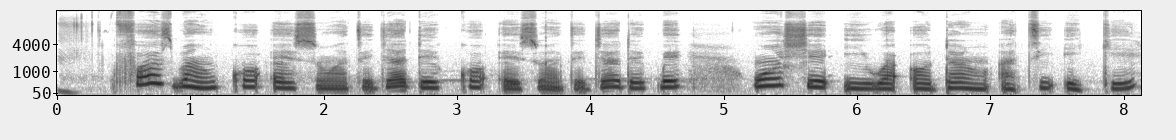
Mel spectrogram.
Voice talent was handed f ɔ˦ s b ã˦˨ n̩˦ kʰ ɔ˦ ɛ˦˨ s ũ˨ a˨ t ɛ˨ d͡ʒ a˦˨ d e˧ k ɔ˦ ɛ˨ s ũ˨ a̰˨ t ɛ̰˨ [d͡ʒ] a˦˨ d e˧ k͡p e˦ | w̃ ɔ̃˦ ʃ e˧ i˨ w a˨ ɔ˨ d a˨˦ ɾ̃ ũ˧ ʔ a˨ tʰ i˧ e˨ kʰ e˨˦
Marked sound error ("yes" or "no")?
no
